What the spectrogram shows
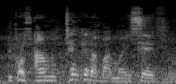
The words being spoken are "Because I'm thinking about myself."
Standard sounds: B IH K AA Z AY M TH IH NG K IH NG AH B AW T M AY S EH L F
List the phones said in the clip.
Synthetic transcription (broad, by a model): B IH K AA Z AY M T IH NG K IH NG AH B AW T M AY S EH L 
